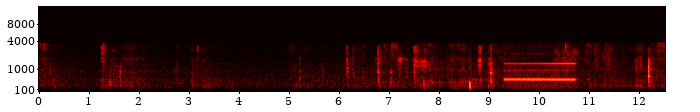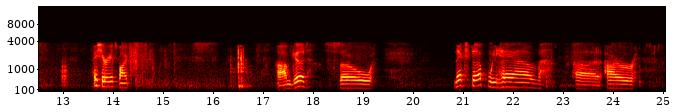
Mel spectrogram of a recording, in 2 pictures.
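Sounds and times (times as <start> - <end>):
phone number dialing clicks and short beeps: 9.3 - 10.8
steady electronic phone ringing tone: 9.3 - 10.8
speech: 13.8 - 14.6, 17.3 - 19.3, 20.9 - 24.6.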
